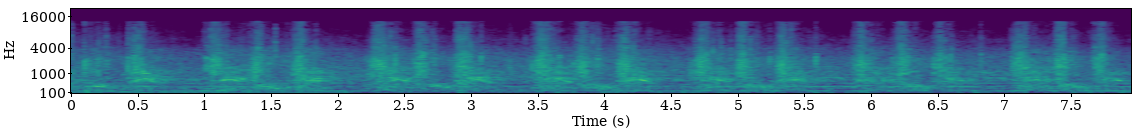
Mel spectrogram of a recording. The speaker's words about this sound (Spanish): Este es el grito emocionante, vibrante, que salió ayer de las bocas de miles de personas que se congregaron en la Plaza de Cataluña para guardar un minuto de silencio por las víctimas de los atentados de Barcelona y de Cambrils.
